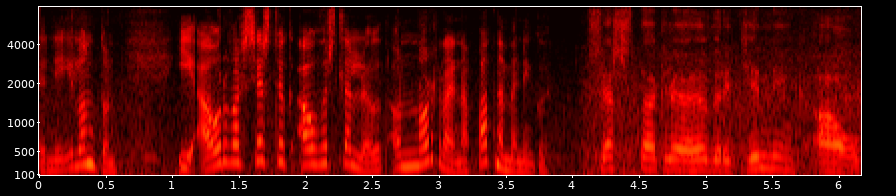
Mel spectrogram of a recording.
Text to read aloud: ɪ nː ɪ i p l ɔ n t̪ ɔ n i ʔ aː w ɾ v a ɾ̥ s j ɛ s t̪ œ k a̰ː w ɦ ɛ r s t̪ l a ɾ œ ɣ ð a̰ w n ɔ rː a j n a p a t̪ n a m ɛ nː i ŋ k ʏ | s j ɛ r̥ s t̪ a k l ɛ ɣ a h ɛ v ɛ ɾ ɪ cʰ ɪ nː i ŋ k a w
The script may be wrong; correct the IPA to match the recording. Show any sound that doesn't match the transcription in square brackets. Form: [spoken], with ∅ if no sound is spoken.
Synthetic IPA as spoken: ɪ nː ɪ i [∅] l ɔ n t̪ ɔ n i ʔ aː w ɾ v a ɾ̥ s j ɛ s t̪ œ k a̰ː w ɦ [œ] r s t̪ l a [l] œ ɣ ð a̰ w n ɔ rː a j n a p a t̪ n a m ɛ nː i ŋ k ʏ | s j ɛ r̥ s t̪ a k l ɛ ɣ a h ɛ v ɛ ɾ ɪ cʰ ɪ nː i ŋ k a w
